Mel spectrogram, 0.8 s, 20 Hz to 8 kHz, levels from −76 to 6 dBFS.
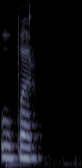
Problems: background sounds at intervals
